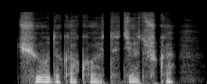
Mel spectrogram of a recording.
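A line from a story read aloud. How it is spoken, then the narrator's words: Delighted whisper. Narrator (Russian): восторженно прошептала Маша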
